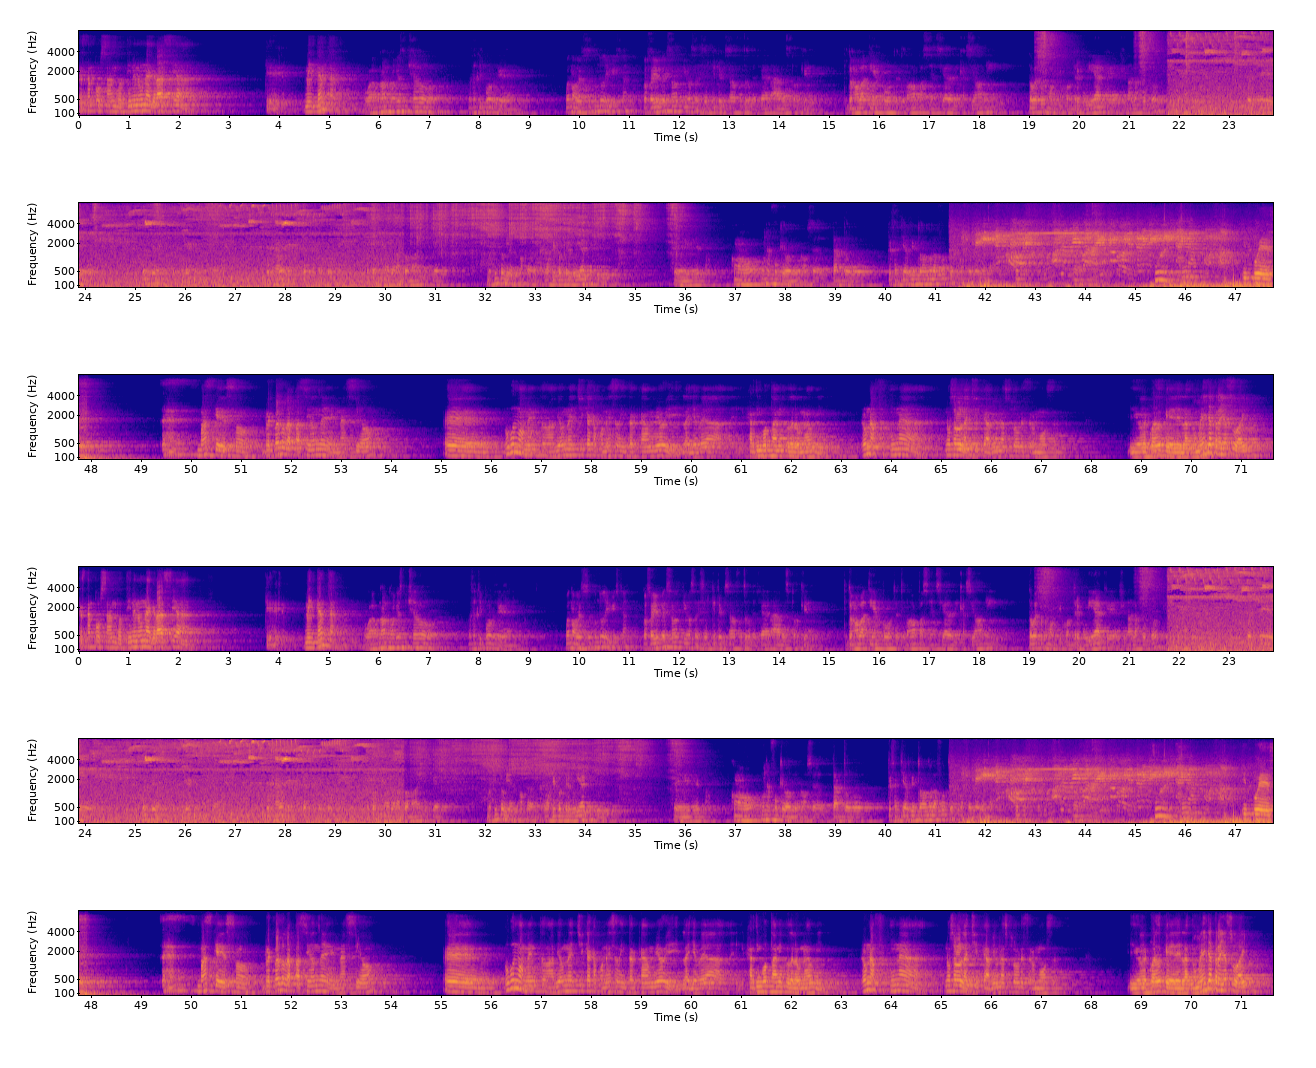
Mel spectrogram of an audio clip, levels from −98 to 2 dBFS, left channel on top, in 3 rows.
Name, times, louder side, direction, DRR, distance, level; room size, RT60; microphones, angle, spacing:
voice 1, 0.0-2.2 3.8-4.0 4.5-5.2 45.4-46.2 47.1-47.9 49.4-51.2 51.4-53.7 55.1-62.7 63.4-64.7 65.1-67.4 68.7-71.1, right 1 dB, 55° right, 7 dB, 2.2 m, -30 dB
voice 2, 5.7-7.2 7.8-8.8 9.7-11.0 11.3-14.8 15.3-18.4 19.0-22.5 23.4-24.3 25.1-26.9 27.5-31.2 32.0-34.5 35.8-36.6 36.9-39.6 40.1-42.3 42.6-43.2 43.5-44.5 52.7-53.0, right 1 dB, 85° right, 6 dB, 2.2 m, -39 dB
sound 1, 19.1-19.4 21.1-21.3 22.1-22.2 23.1-23.2 24.1-24.3 25.2-25.5 26.2-26.8 28.1-28.4 29.2-35.9, left 5 dB, 30° left, 5.9 m, -40 dB
sound 2, 21.8-30.4, right 4 dB, 25° right, 0.9 m, -32 dB
Wind, 41.3-47.9, equal, 5° left, 0.9 m, -30 dB
26.0 x 17.0 x 9.6 m, 2.3 s
head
